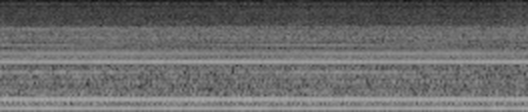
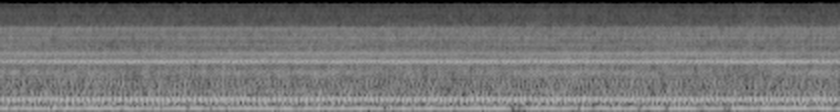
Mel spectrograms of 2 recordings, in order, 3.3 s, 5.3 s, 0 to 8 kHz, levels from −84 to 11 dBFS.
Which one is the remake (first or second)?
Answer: second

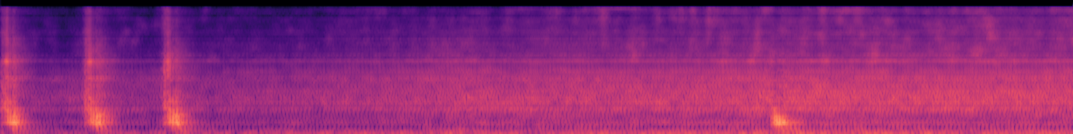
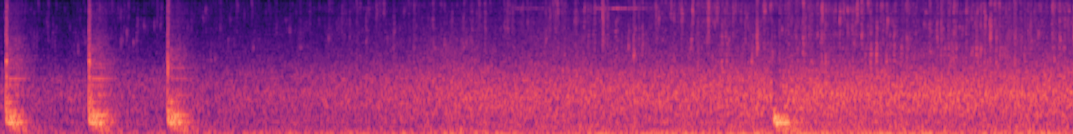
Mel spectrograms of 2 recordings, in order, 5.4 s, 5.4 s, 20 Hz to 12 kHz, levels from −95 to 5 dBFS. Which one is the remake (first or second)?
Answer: first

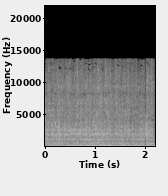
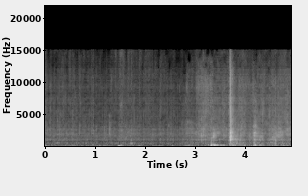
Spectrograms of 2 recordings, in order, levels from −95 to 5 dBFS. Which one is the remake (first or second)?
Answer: second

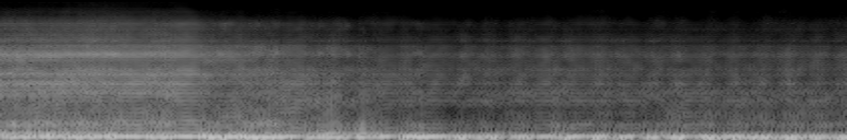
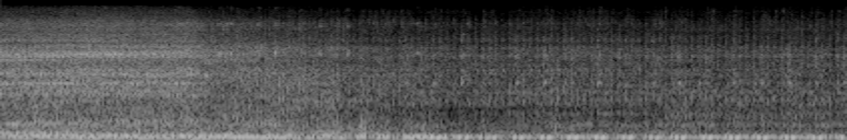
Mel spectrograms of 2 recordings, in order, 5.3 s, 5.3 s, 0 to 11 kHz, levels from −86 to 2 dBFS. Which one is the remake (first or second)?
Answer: first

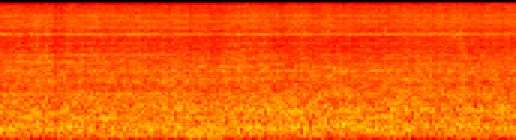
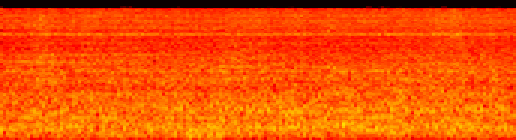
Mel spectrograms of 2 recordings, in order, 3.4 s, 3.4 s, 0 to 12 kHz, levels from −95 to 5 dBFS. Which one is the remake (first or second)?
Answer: first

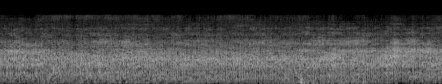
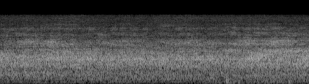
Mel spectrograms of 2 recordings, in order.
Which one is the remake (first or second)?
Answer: first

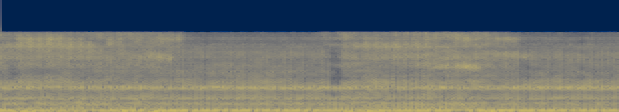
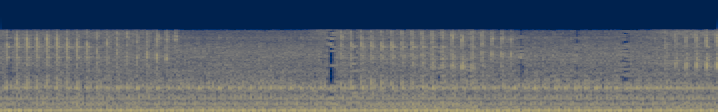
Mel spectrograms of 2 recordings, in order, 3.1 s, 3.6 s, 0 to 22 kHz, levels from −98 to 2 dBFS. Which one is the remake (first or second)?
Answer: first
